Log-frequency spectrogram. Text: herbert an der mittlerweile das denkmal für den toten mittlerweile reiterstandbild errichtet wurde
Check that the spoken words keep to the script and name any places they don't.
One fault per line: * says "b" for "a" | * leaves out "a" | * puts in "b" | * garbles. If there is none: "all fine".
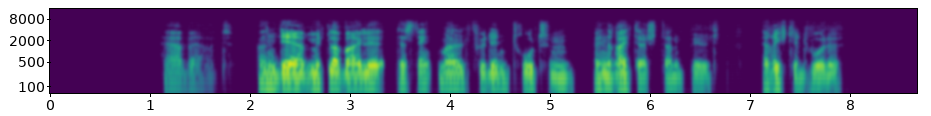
* says "ein" for "mittlerweile"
